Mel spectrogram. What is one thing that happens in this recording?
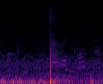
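A volleyball is hit with a sharp slap.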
